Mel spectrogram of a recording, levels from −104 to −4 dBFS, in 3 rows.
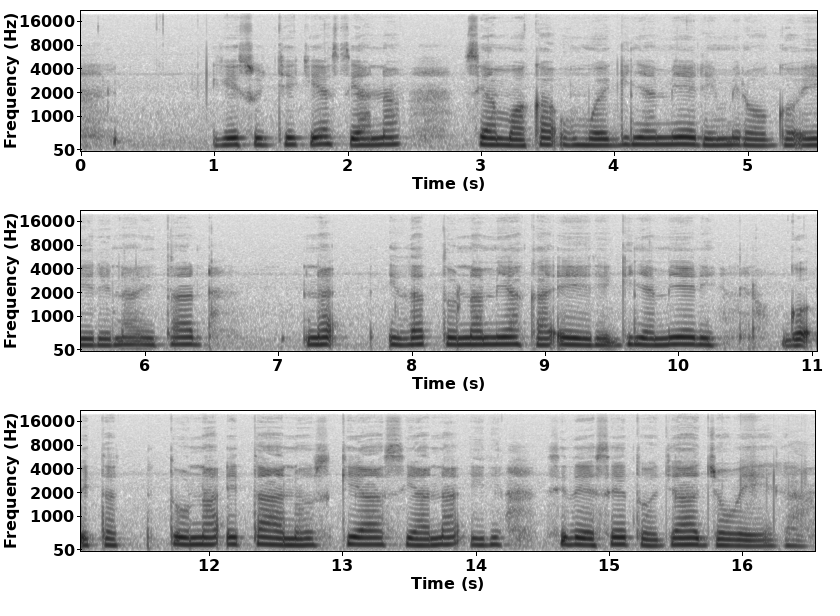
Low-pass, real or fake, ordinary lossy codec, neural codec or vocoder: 19.8 kHz; real; none; none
